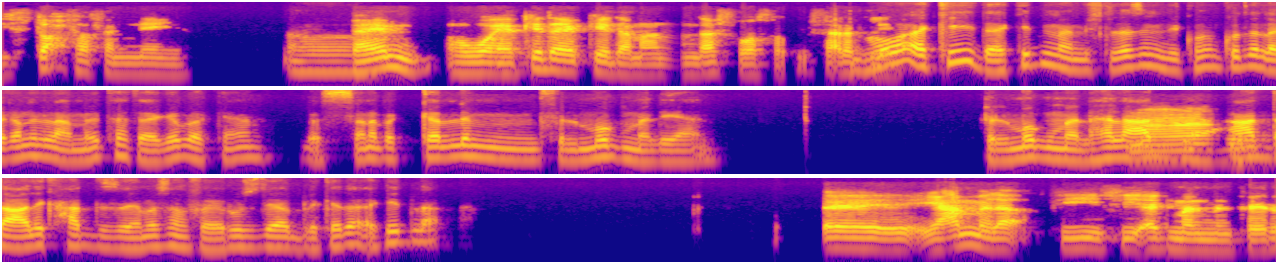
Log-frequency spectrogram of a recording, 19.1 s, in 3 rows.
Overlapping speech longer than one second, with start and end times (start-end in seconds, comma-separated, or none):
none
